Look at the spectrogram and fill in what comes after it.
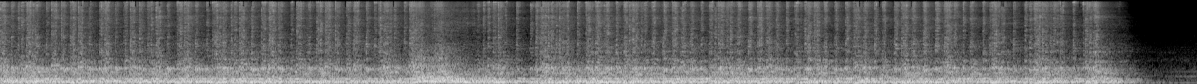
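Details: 6.2L LS V8 test-run with open headers and no coolant, replacing a 406 SBC whose crank was out of balance: loud, raw, steady idle with good oil pressure until a clean shutdown; normal idle.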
